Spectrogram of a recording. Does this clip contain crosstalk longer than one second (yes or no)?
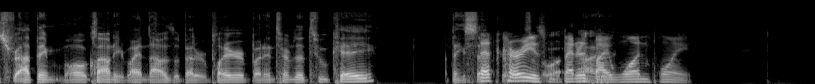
yes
